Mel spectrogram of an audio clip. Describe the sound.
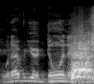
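A man talks briefly, then a sudden, loud sneeze bursts out, cutting across the end of his sentence.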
